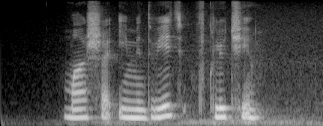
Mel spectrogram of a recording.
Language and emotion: Russian, neutral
